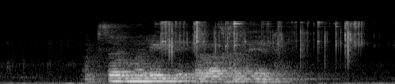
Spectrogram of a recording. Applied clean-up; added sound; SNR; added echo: none; Keys jangling; 12 dB; reverberation time 0.9 s.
